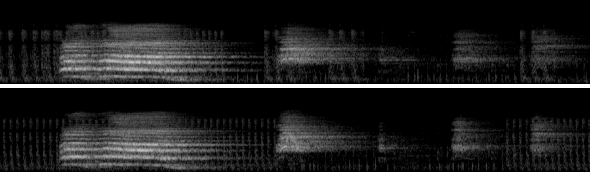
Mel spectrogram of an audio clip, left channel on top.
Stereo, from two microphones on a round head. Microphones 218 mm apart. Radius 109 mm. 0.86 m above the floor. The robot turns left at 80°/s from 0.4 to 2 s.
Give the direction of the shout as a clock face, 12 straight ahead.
5 o'clock.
